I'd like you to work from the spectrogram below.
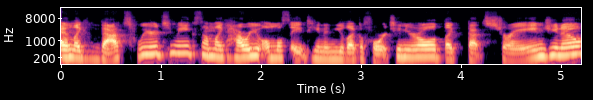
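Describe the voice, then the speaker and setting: With an American accent and a normal speaking voice, a woman talks at a fairly quick pace in a fairly high pitch, her intonation lively and her speech hardly pausing. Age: 20s. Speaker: book content creator. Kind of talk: casual chat.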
